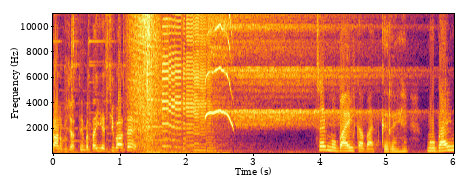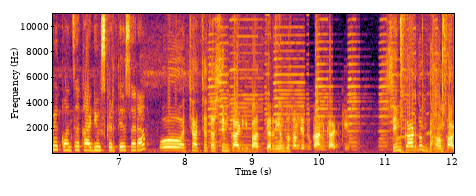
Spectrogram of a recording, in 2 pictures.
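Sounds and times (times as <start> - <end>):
swooping whistle-like tone: 1.7 - 6.2.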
